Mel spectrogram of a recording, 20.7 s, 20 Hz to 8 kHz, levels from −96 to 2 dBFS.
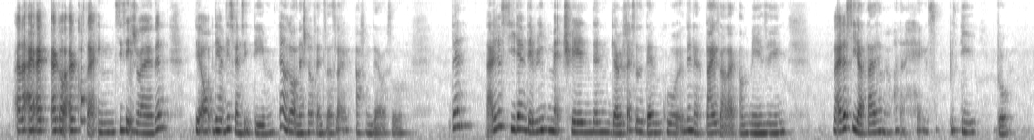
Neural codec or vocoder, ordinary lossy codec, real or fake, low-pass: codec, 16 kHz, 4 kbps, FunCodec, trained on LibriTTS, 50 frames a second; none; fake; none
